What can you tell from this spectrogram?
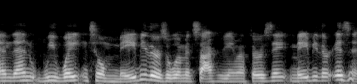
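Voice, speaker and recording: A man's fairly high voice with a dark, mellow tone, ordinary pitch variation, and a dry, close sound with no echo. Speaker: sports talk show co-host. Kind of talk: casual chat. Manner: expressive.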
